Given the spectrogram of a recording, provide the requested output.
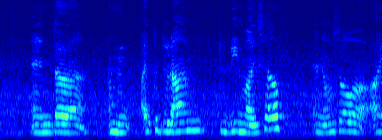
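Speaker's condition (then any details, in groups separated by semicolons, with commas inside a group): Cerebral palsy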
